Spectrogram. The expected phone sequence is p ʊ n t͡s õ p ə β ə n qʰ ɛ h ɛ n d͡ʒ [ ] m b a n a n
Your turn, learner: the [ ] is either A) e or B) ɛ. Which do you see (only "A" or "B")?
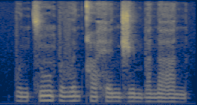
A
